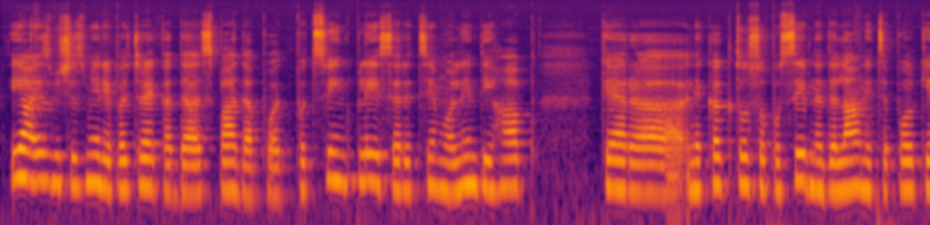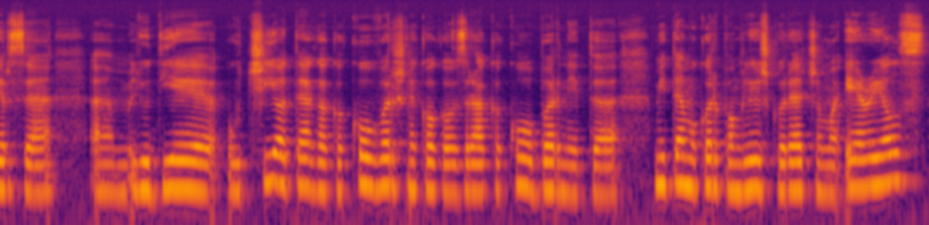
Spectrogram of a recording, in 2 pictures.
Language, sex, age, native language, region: Slovenian, female, 30-49, Slovenian, Gorica region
